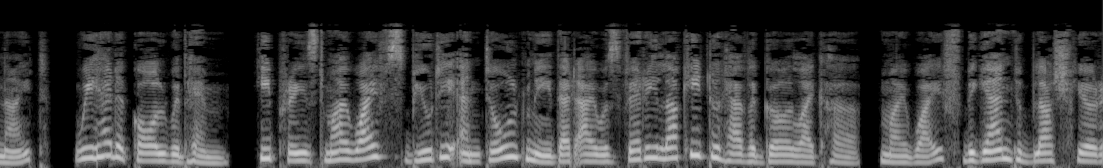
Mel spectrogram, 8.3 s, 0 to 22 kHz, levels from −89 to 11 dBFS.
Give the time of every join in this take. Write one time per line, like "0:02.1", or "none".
0:01.8
0:06.5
